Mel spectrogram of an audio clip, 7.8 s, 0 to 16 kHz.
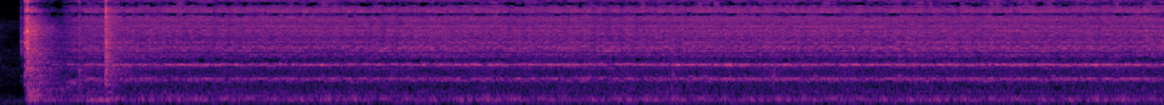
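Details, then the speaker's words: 1967 Logan model 1875 lathe on a Phase-a-matic static single-to-three-phase converter at 240 V, after new wiring. Motor runs forward/reverse in the switch test with a smooth steady hum and even whine, no rattle or growl. Everything stays cold. Normal motor running. "Well, all right guys, I'm gonna call this wiring job a success. Everything seems to be working. I've got no indication otherwise."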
